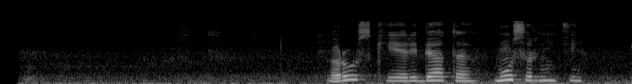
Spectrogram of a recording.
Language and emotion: Russian, sad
